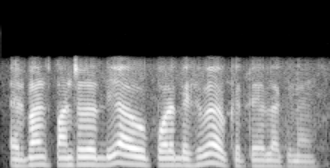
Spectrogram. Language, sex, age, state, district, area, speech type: Odia, male, 18-30, Odisha, Malkangiri, urban, conversation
